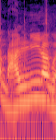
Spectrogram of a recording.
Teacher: 우리가 난리라고 했을 때 니은과 리을이 만났을 때 말이야. 이 뒤에 있는 리을의 영향을 받아서 앞에 있는 니은이 리을로 바뀌게 되는 거잖아. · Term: 역행동화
